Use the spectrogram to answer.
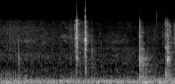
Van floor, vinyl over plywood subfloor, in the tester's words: it sounds solid to me like walking into a wooden floor with dress shoes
